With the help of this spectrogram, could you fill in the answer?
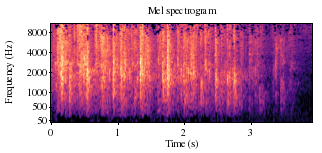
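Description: audience clapping

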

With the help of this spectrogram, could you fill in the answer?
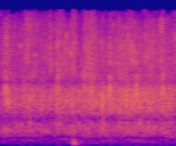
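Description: audience applauding

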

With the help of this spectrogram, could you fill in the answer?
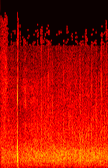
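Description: audience applause

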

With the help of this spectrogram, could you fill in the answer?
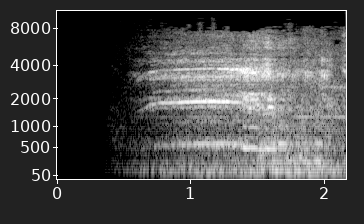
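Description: horse whinnying

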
